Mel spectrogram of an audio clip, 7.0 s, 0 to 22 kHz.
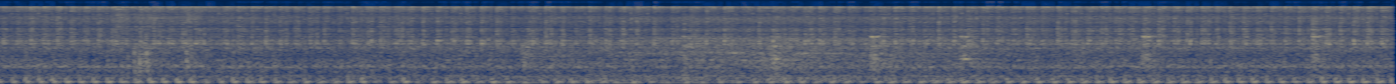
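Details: Yamaha Vega R motorcycle idling after its faulty carburetor was serviced and refitted; air filter cleaning and body covers still to go. A steady, even single-cylinder putter at about 3.5 beats per second with no stumbles or hunting; normal clean idle.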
